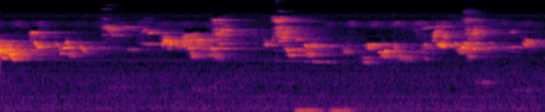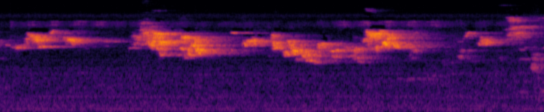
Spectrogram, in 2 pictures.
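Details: Backyard birds filling a lemon tree with morning chirps and playful fighting, many voices twittering continuously in high, overlapping bursts throughout, a brief low thump partway through.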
